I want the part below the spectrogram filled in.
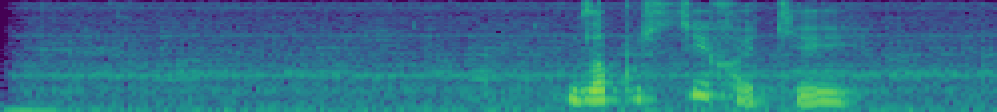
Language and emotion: Russian, sad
